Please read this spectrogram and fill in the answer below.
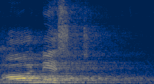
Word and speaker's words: honest: H, sound of H is honest. Honest, not honest.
